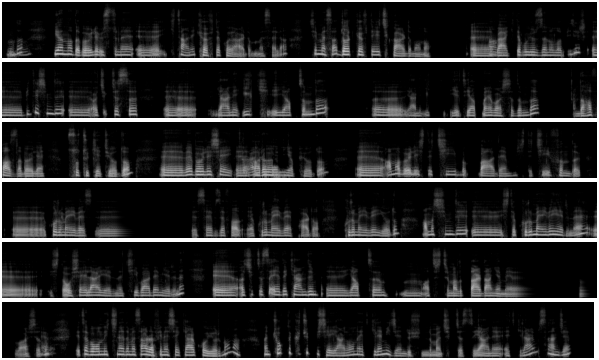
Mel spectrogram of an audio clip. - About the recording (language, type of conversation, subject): Turkish, advice, Bir süredir kilo veremiyorum; bunun nedenini nasıl anlayabilirim?
- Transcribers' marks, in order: unintelligible speech; distorted speech; tapping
